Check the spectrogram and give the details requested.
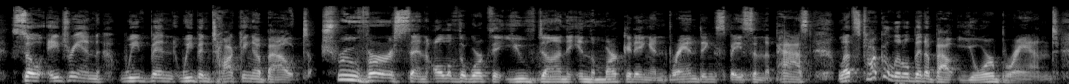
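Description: A man interviewing a guest, asking questions in an unhurried way and laughing along with him. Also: medium pitch, a bit bright.

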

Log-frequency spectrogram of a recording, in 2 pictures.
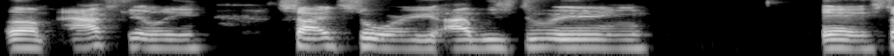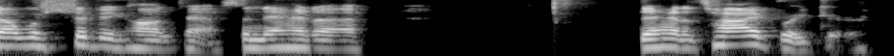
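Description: A man's voice: a little high, fairly even intonation, a little slow, long pauses. A man co-hosting a podcast, talking casually and eagerly as a big fan, with plenty of ums. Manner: enthusiastic fan, talkative, many fillers. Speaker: podcast co-host.

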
